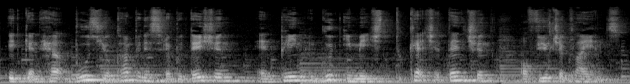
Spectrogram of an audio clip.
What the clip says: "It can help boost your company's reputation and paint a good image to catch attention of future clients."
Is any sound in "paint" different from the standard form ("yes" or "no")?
yes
